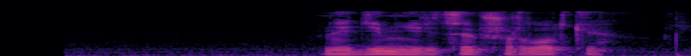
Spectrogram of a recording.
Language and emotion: Russian, neutral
